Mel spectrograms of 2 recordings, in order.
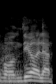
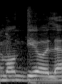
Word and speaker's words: bondiola: mayonesa o la mayonesa la palabra es bondiola pero mondiola es hermosa mondiola es hermosa Pero no no existe mondiola tengo miedo decirlo mal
